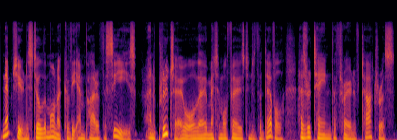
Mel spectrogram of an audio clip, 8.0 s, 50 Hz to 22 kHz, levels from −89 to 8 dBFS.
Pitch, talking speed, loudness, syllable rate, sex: 110 Hz, 180 wpm, -19 LUFS, 4.5 syllables/s, male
